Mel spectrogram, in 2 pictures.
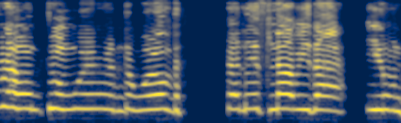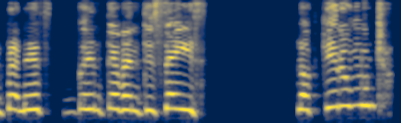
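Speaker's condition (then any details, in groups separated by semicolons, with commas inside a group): Cerebral palsy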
